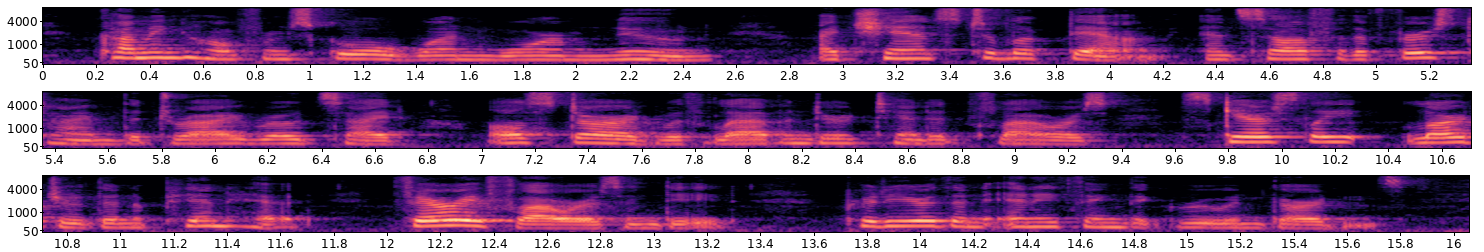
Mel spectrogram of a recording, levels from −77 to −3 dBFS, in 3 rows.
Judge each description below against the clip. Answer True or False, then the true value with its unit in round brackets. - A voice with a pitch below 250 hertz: True (185 Hz)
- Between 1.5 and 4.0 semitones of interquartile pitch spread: False (4.7 semitones)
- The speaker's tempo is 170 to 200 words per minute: False (160 wpm)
